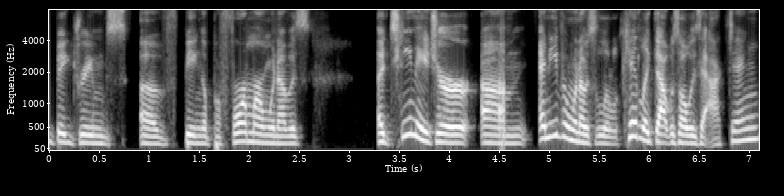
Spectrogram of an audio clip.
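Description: A woman with a plain, everyday voice speaks at a moderate pace and fairly low pitch, her intonation lively, in a very clean recording with a silent background. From Canada. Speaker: radio host and record label founder. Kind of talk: interview.

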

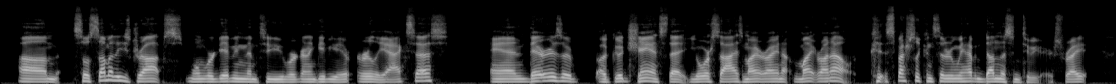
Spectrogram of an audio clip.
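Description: Over a quiet background, a man with a normal speaking voice and medium pitch talks at a fairly quick pace with hardly any pauses and fairly even intonation, the sound dry and close with no echo. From Michigan, Downriver Detroit area. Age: 20s. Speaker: podcast host and high school coach. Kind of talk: casual chat.

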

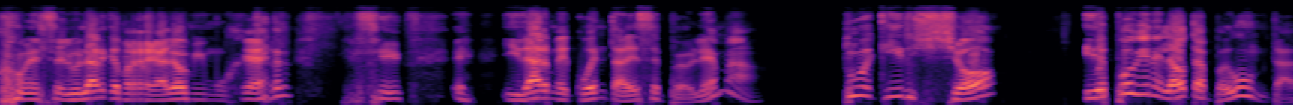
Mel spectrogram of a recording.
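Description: A man's fairly high voice at a moderate pace, lively in intonation, with long, frequent pauses. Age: 50s. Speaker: economics and markets podcast host. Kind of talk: solo commentary monologue.

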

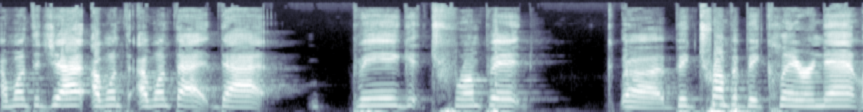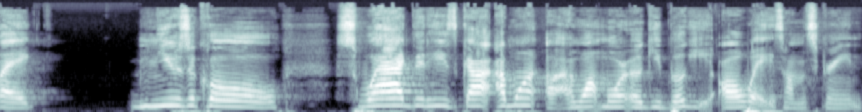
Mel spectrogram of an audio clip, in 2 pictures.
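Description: On a very clean recording with a silent background, a woman with a fairly high pitch speaks in a normal speaking voice at a fairly slow pace with ordinary pitch variation. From Colorado, Aurora. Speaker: high school drama teacher. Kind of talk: casual chat.

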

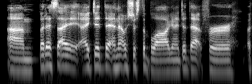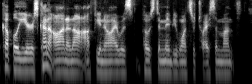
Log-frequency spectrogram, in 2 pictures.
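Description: An ordinary speaking voice from a man at medium pitch, fairly quick and with ordinary pitch variation, in a dry, close sound with no echo against a quiet background. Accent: American. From Michigan. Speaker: ministry digital director and productivity blogger. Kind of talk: interview.

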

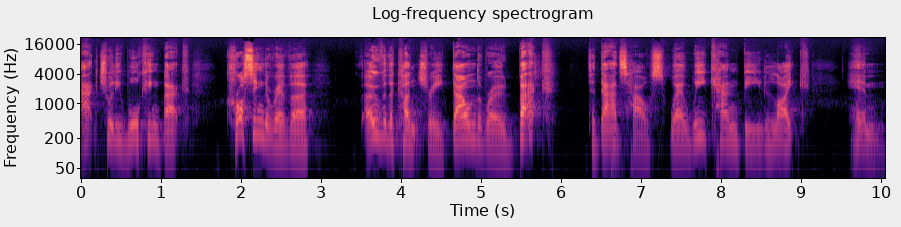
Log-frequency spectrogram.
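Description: A man with a British accent speaks in a dark, mellow tone at a fairly high pitch, his intonation lively and his pace fairly slow. The recording is very clean, with a silent background. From Britain. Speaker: preacher. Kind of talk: sermon.

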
